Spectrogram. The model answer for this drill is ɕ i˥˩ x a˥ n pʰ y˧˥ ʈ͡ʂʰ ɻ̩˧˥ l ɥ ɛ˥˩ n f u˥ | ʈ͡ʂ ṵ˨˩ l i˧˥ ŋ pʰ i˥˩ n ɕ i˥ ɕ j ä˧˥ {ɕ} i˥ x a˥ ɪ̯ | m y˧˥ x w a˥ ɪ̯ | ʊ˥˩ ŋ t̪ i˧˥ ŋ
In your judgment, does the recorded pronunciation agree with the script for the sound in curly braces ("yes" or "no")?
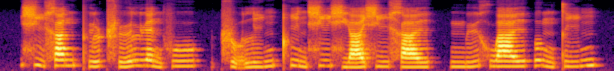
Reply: yes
